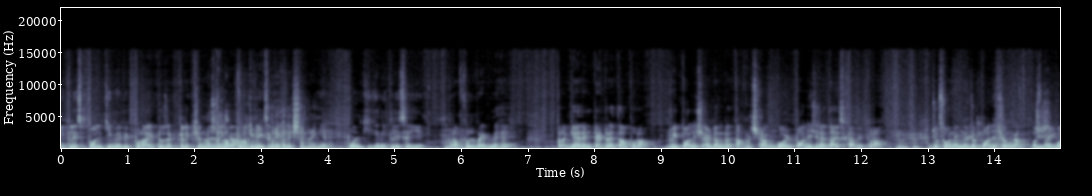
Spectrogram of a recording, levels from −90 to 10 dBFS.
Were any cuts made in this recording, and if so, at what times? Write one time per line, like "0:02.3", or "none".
none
